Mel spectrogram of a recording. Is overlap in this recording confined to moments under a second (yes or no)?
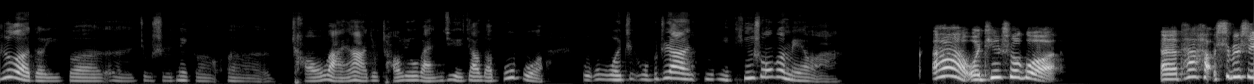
yes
